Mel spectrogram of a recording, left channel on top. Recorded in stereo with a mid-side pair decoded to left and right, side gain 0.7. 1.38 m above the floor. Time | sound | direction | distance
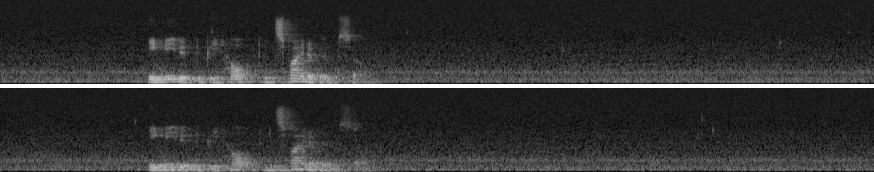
1.5 | a man speaking | 40° left | 2.5 m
